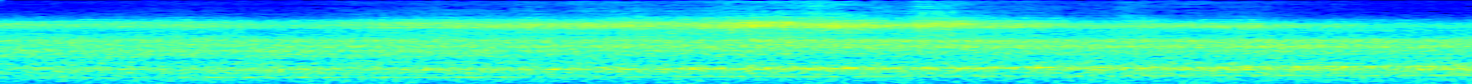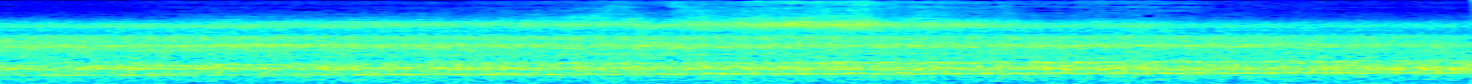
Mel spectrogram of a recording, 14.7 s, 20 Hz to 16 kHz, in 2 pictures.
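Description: W7 series Shinkansen accelerating away from the platform, its traction motors whining in a slowly rising pitch as it gathers speed, over the steady rumble of the cars rolling past.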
